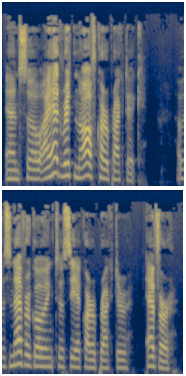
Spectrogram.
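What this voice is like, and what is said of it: Slight Norwegian accent. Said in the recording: “I grew up in Norway. You can probably hear I don't have a Texas twang ... if you're picking up on a little accent here ... grew up in Norway”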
